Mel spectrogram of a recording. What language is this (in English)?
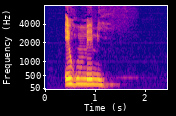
Aja (Benin)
